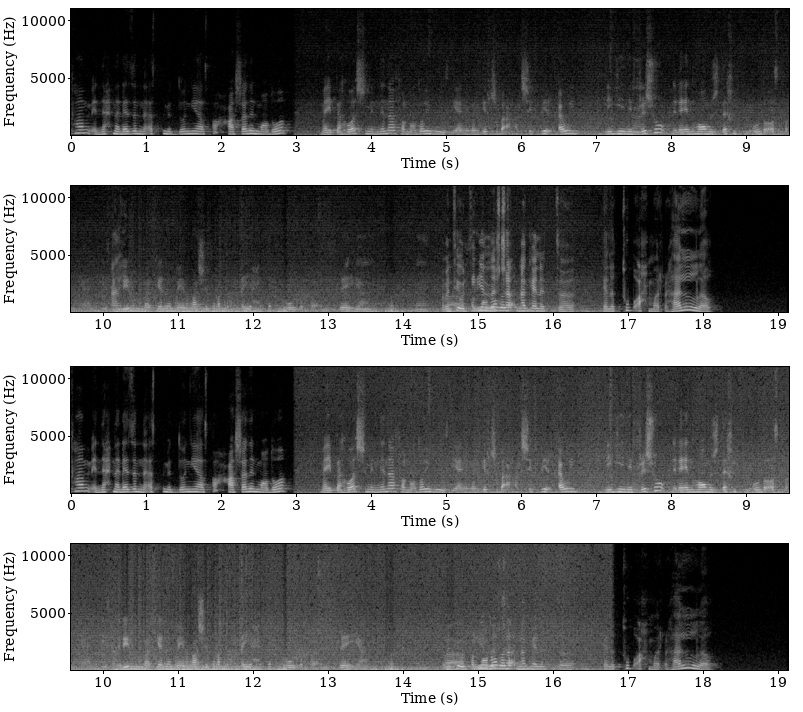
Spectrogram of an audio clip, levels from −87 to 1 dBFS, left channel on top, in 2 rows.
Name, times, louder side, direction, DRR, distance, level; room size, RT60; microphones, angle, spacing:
voice 1, 0.0-2.9 3.3-6.8 7.1-11.6 11.8-13.5 14.5-15.8, right 3 dB, 40° right, 0.6 m, -30 dB
sound 1, 3.1-16.8, right 2 dB, 75° right, 0.8 m, -27 dB
voice 2, 10.1-10.5 13.2-13.7 14.2-16.3 16.7-18.1, left 2 dB, 40° left, 0.8 m, -31 dB
14.0 x 11.0 x 4.3 m
head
